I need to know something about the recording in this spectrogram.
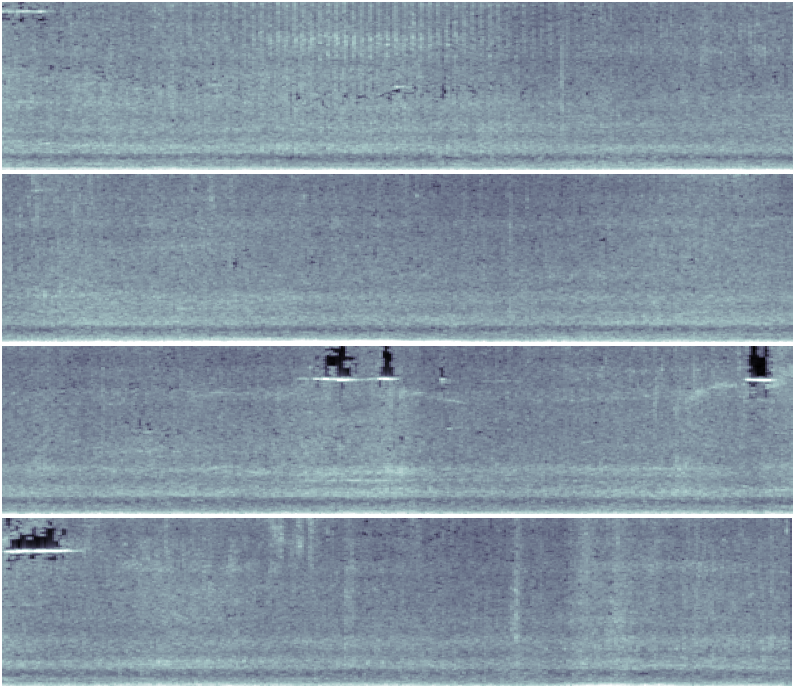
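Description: Steady road traffic passing close by: cars, vans and buses running past, with one vehicle's low engine sound swelling louder for about three seconds around nine seconds in.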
